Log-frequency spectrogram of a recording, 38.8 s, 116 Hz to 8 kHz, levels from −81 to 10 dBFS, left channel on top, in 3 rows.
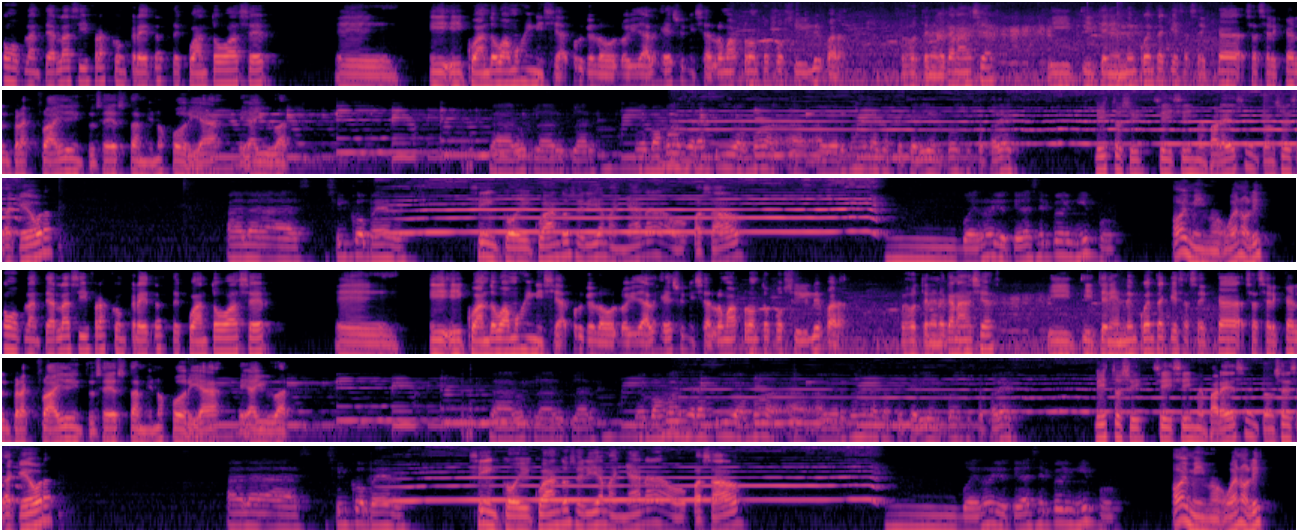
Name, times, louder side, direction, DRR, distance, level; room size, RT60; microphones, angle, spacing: voice 1, 0.0-2.7 3.3-4.0 4.3-8.5 9.0-9.9 10.4-15.8 23.9-26.4 30.6-33.3 37.6-38.5, right 3 dB, 35° right, 0.6 m, -26 dB
sound 1, 7.2-12.3, left 4 dB, 75° left, 1.1 m, -38 dB
sound 2, 14.7-22.8, left 1 dB, 60° left, 2.0 m, -38 dB
voice 2, 17.8-18.9 19.3-23.1 28.1-29.9 34.7-37.0, left 1 dB, 5° left, 1.3 m, -34 dB
sound 3, 19.6-26.2 26.5-26.6 29.6-34.7, left 2 dB, 45° left, 1.5 m, -30 dB
8.1 x 7.0 x 5.5 m
head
